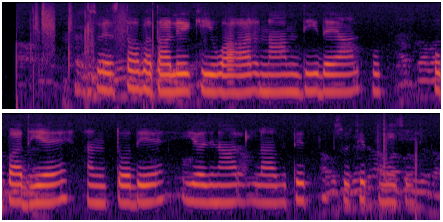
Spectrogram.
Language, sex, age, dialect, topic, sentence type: Magahi, female, 56-60, Northeastern/Surjapuri, banking, statement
